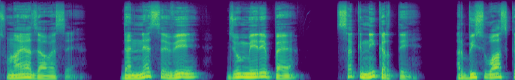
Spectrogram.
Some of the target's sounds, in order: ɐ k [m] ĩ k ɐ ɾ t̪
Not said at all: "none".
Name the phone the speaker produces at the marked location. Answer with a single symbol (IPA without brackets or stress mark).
n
